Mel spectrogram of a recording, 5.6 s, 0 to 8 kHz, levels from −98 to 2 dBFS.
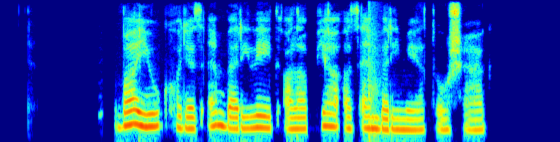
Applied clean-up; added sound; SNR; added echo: classical method spectral subtraction.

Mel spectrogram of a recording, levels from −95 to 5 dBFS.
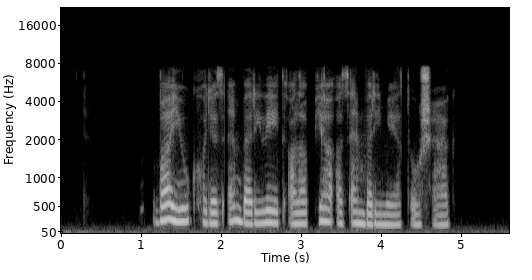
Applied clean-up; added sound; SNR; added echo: neural diffusion model UNIVERSE++.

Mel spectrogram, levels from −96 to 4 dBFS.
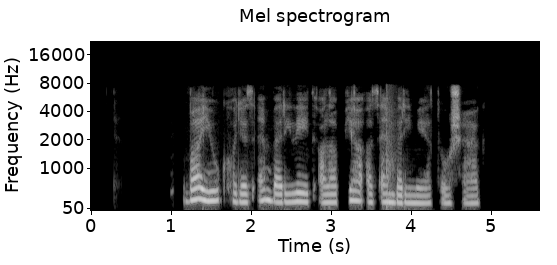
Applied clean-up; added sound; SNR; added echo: classical method Wiener filter.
